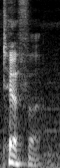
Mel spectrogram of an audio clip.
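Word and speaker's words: Tifa: i am better um tiffa is pronounced tiffa like tiff um but how are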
